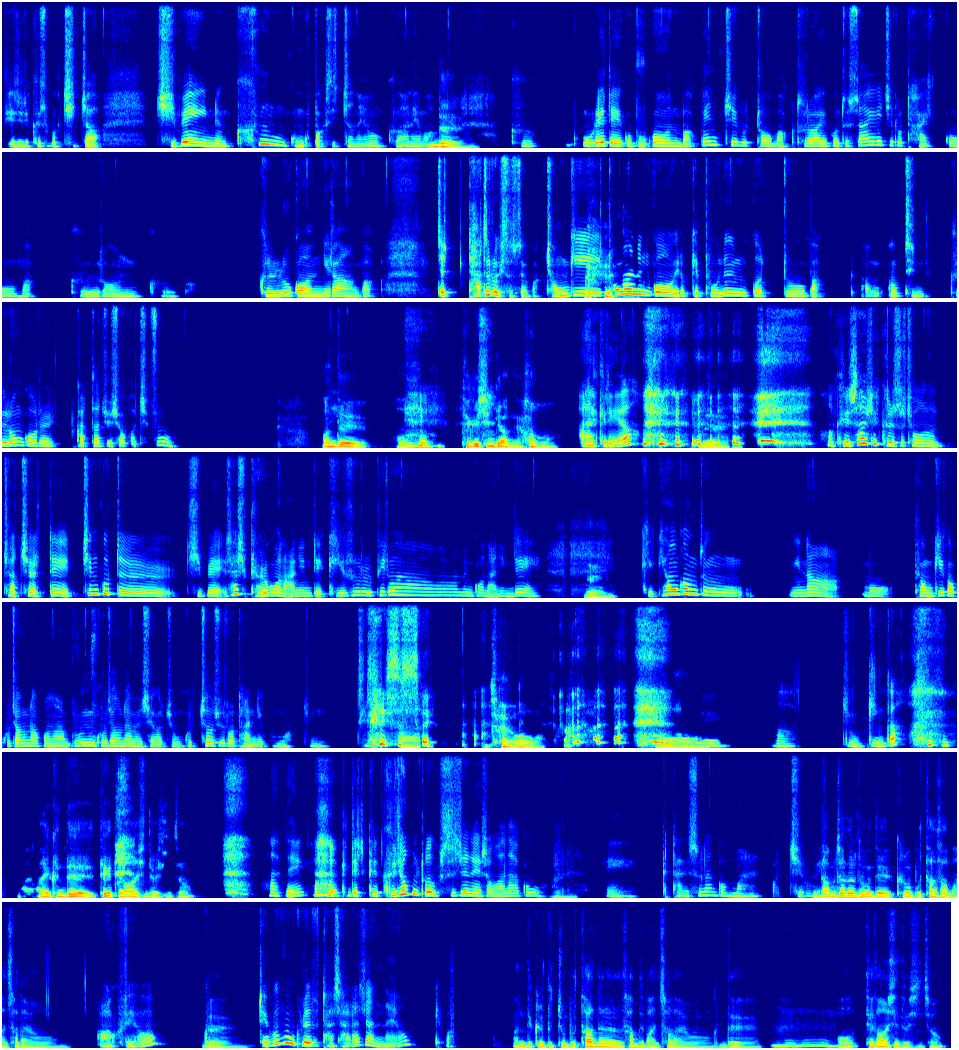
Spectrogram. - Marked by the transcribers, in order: laughing while speaking: "네"; other background noise; tapping; laugh; laughing while speaking: "신기하네요"; laughing while speaking: "진짜요?"; laugh; laughing while speaking: "그랬었어요"; laugh; laugh; laugh
- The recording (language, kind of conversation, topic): Korean, unstructured, 취미를 하다가 가장 놀랐던 순간은 언제였나요?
